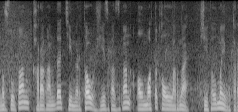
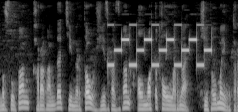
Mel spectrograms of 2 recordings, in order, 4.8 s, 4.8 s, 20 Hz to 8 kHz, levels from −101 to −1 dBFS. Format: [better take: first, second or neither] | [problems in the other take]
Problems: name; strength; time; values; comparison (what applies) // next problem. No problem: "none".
first | noise reduction (classical method log-MMSE)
